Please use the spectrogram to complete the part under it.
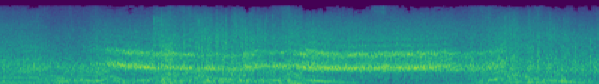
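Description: Tyres skid and screech on the road.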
